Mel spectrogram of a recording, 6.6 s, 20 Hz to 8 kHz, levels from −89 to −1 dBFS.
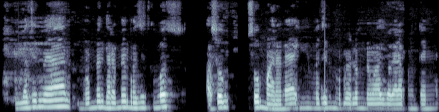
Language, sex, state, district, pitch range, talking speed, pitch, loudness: Hindi, male, Uttar Pradesh, Jyotiba Phule Nagar, 125-160 Hz, 180 wpm, 140 Hz, -19 LUFS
